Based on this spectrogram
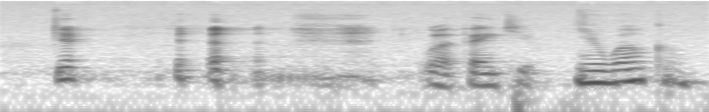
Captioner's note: laughs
